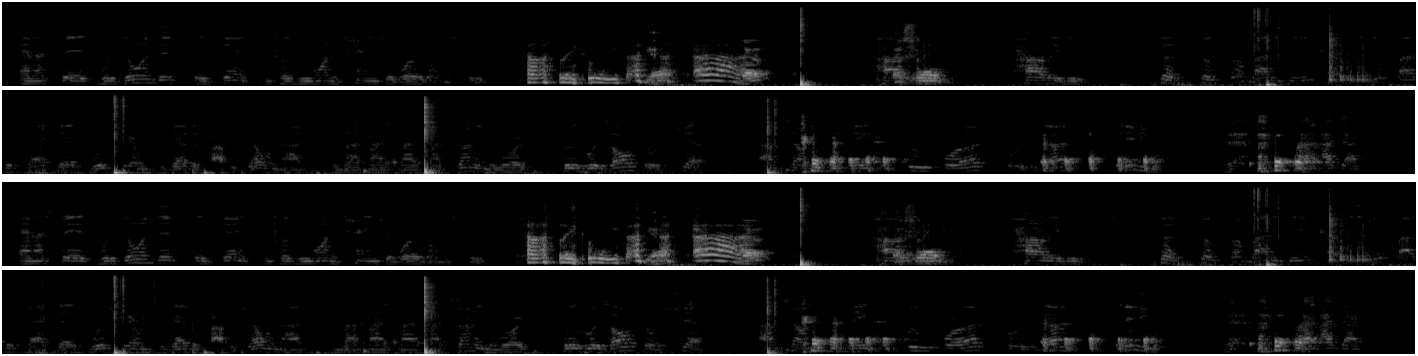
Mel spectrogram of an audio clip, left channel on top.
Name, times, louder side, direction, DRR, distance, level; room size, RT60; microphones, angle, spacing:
voice 1, 0.2-4.8 8.7-9.5 10.1-10.9 11.2-17.1 17.4-19.4 19.7-21.1 21.7-22.8 23.2-24.8 25.3-25.7 26.3-26.5 27.1-27.7, right 1 dB, 45° right, 4.0 m, -55 dB
voice 2, 5.1-7.5, right 3 dB, 80° right, 0.8 m, -38 dB
sound 1, 6.3-22.8, right 1 dB, 5° right, 0.5 m, -46 dB
voice 3, 8.9-9.4 22.2-23.0 24.5-25.7 26.4-27.2, left 2 dB, 55° left, 1.8 m, -41 dB
13.0 x 4.7 x 2.3 m
head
